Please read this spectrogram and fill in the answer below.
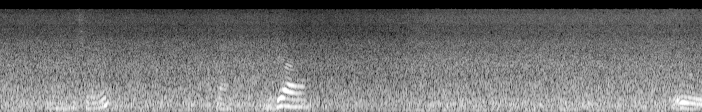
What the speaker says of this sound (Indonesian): Air gemericik membikinkan hati tenang, senang.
